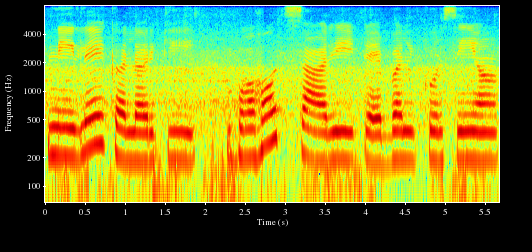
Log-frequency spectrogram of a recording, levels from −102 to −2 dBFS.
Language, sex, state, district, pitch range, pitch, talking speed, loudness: Hindi, female, Madhya Pradesh, Dhar, 185-205 Hz, 190 Hz, 75 wpm, -13 LUFS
